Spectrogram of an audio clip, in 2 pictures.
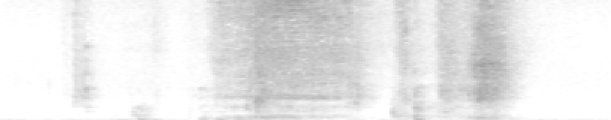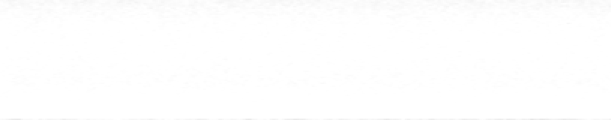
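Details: Self-induced sneeze, apparently triggered by poking inside the nose with a nail.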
